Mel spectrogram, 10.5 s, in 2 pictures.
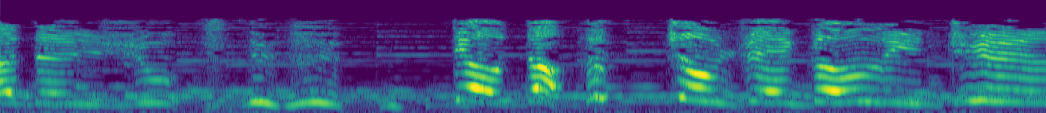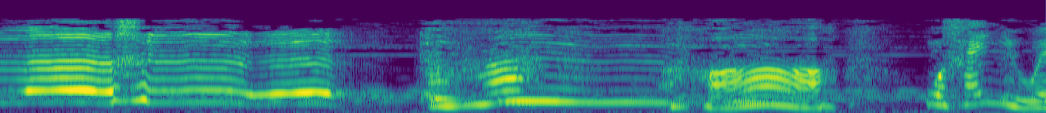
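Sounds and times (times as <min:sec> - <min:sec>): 
child crying in wailing sobs: 0:00.0 - 0:09.2
speech: 0:08.8 - 0:10.4.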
